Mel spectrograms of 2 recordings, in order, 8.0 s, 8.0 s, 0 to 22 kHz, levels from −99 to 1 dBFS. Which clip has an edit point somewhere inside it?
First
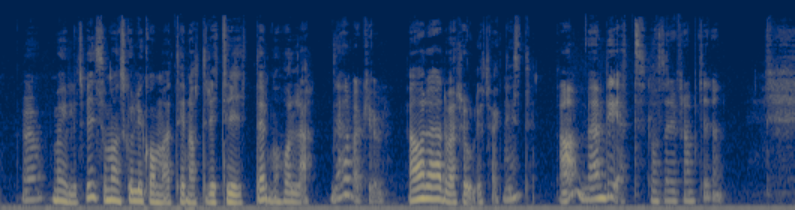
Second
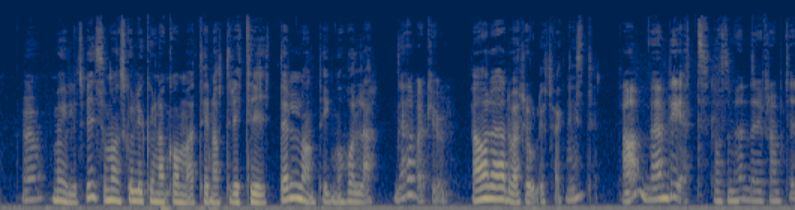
first; 3 cuts; at 1.4 s, 2.7 s, 6.6 s

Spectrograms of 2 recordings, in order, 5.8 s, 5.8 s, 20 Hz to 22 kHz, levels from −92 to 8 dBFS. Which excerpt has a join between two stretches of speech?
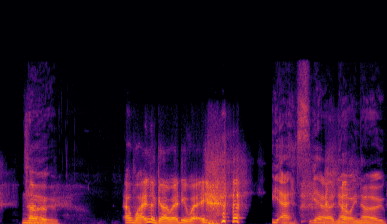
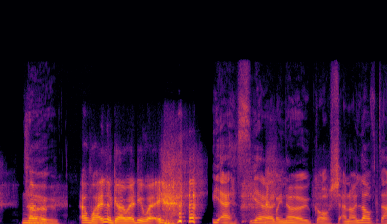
second; 3 cuts; at 1.0 s, 3.1 s, 4.1 s

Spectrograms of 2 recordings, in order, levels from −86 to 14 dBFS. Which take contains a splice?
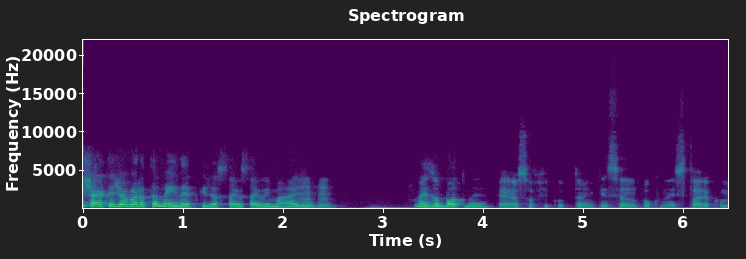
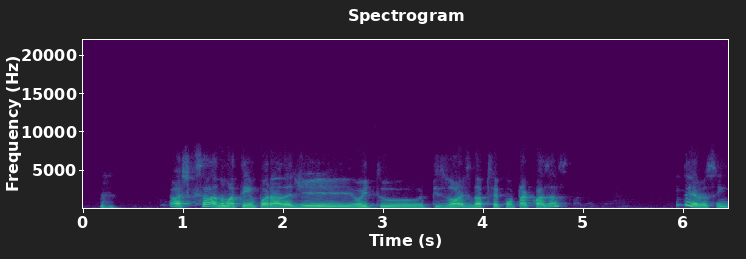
first; 3 cuts; at 1.6 s, 3.8 s, 4.1 s

